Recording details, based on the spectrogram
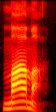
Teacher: It's a first tone followed by a neutral tone.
